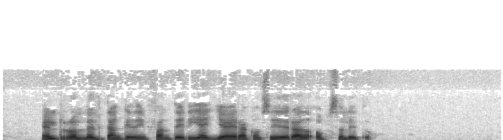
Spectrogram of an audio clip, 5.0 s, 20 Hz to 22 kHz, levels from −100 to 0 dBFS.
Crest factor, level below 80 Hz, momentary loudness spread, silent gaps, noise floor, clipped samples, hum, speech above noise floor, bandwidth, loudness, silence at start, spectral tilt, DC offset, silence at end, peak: 16 dB; -68 dBFS; 7 LU; none; -70 dBFS; under 0.1%; none; 49 dB; 11.5 kHz; -22 LUFS; 0.45 s; -6.5 dB/octave; under 0.1%; 1.35 s; -6 dBFS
